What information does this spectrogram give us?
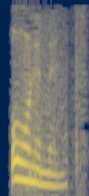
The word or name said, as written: ornament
